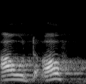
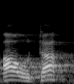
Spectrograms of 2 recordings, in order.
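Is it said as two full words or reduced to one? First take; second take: full; reduced. First: It is said as two full words. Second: It is reduced to one word ending in 'uh'.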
